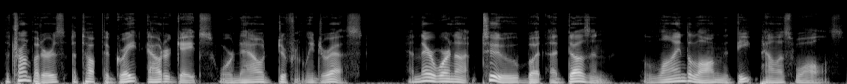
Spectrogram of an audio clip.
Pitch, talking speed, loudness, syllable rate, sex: 105 Hz, 175 wpm, -18 LUFS, 5.6 syllables/s, male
